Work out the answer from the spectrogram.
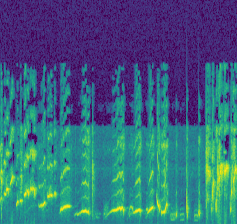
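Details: Mellow whistled phrases of a white-rumped shama, cleaned audio meant to get a quiet shama singing again: descending high notes, then lower rich, warbled whistles and a closing burst of high chatter.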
